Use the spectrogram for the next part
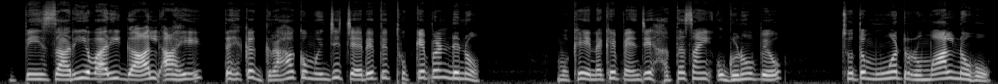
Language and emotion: Sindhi, disgusted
